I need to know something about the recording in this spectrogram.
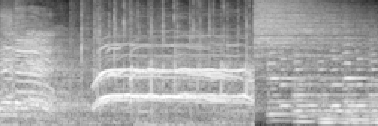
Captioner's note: applause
